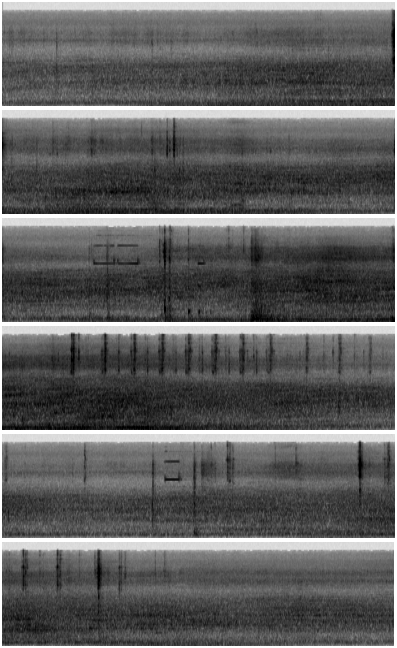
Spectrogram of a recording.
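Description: A car engine running close by, swelling louder through the middle and then easing off. A few short high beeps and scattered clicks sound over it.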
